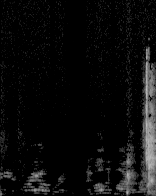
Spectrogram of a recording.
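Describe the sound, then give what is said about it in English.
Muffled voices of a loud conversation talk in the background in short intermittent bursts, not clear enough to make out words, ending with a brief louder, sharper burst of sound. “And yes, you can hear a very loud conversation in the background.”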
